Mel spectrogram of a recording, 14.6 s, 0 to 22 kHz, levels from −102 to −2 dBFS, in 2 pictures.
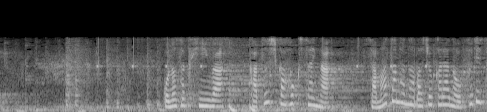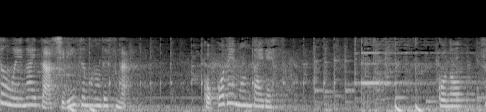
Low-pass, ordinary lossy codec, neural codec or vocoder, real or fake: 5.4 kHz; none; none; real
